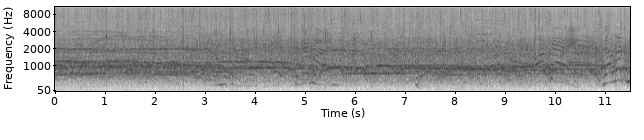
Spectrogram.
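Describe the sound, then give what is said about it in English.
An audience applauds and cheers for a contestant at a live creative-challenge show, producing a dense, loud, unbroken wash of clapping and shouting that holds steady for the whole stretch. “All right, everybody, let's make some noise for Mikkel if you're loving his style.”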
